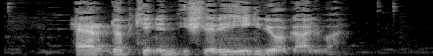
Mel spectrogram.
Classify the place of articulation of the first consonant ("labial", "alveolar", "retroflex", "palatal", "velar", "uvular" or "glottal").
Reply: glottal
